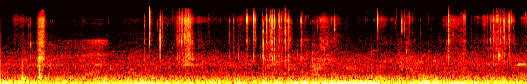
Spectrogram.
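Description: Hand spray bottle misting water onto the substrate of a tub of germinating cactus seedlings to keep them moist: a string of short hissing squirts, about eight, over a low steady hum.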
